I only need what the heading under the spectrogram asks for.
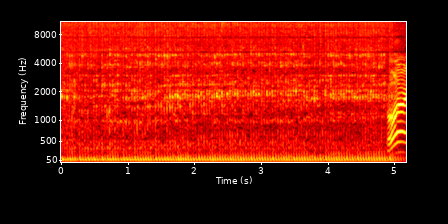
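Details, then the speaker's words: Yamaha T50TLRD 50 hp outboard after head decking and a new head gasket, with an uneven, stumbling beat in its low thrum and an occasional dropped stroke; misfire. "guys well she's back to running seems to have a little bit of a miss or Uh something's acting up with her so we're going to do a little bit more investigating"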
